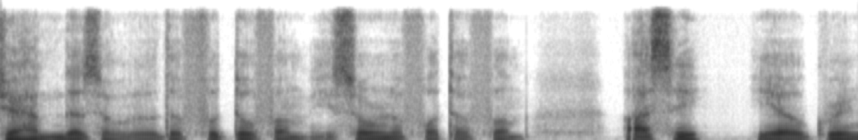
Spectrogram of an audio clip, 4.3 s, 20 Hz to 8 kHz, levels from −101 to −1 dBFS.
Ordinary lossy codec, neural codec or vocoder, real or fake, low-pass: none; codec, 16 kHz in and 24 kHz out, 0.4 kbps, LongCat-Audio-Codec, two codebook decoder; fake; 7.2 kHz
